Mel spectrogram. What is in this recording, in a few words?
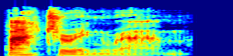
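"battering ram", British English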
